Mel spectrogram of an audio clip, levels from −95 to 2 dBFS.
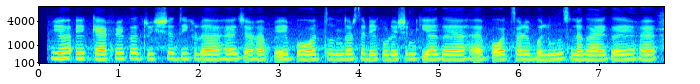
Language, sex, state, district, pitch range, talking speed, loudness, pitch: Hindi, female, Chhattisgarh, Bilaspur, 220-245 Hz, 175 wpm, -33 LUFS, 230 Hz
